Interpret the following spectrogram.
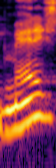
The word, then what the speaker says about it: managed: Again, the pronunciation managed in the past. Managed the company. You make a stop D and it links together with the. So you don't really hear the D.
